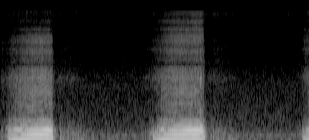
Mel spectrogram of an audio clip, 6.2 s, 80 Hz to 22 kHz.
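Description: Two long, tonal, buzzing snores about three seconds apart, roughly 20 a minute, with quiet pauses between: snoring in a sleeping puppy.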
